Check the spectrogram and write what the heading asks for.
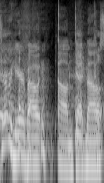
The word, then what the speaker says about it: Deadmau5: ever hear about um dead mouse the dj dead mouse um yeah deadmau5 is how it's spelled miu um he either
